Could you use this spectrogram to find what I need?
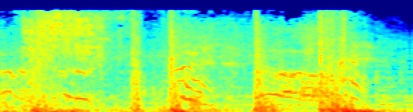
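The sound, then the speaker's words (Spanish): A truck door is swung into a man during a film fight, heard as heavy thuds and bangs in several impacts, with voices between them. “Golpea a un tercero con la puerta de un camión.”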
